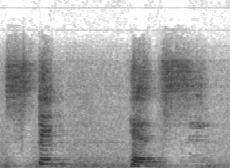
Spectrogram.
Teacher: The second one, which is an unaspirated version of T, occurring in consonant clusters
